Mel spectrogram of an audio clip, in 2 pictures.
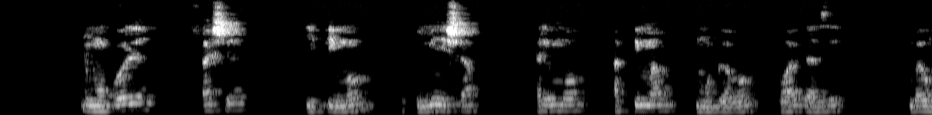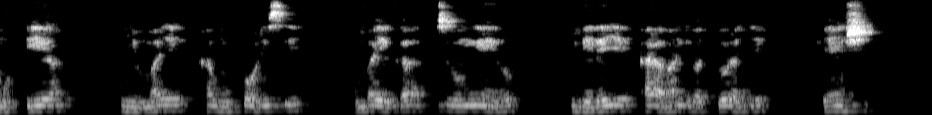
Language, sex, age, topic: Kinyarwanda, male, 25-35, health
